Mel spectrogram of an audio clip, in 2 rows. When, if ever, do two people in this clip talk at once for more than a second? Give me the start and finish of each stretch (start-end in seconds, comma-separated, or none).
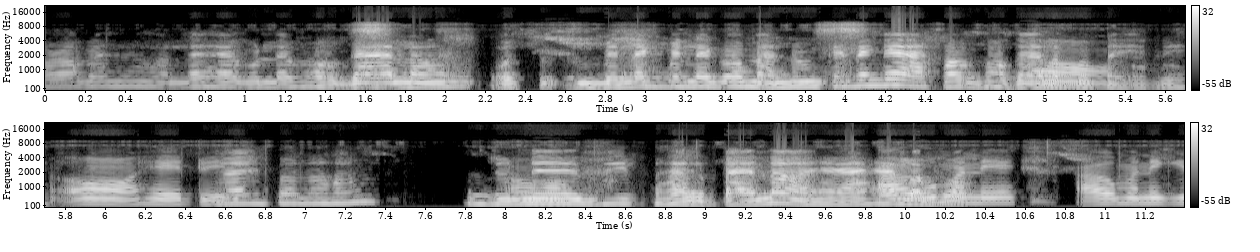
none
